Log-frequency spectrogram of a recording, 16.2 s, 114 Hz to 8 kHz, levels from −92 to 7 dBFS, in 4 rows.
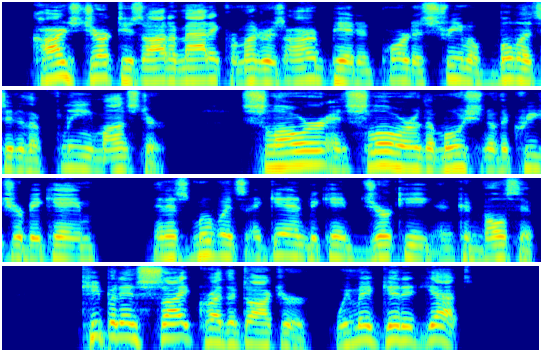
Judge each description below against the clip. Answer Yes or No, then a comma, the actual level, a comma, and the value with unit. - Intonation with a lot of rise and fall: No, average, 3.4 semitones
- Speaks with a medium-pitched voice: Yes, medium, 145 Hz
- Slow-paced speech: No, average, 175 wpm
